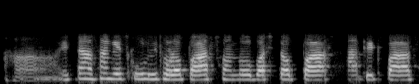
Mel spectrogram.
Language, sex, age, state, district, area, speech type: Sindhi, female, 45-60, Delhi, South Delhi, rural, conversation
